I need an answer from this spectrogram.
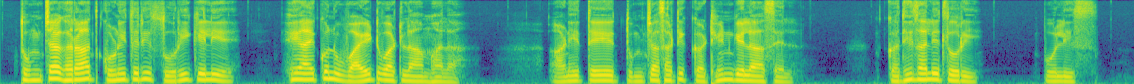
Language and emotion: Marathi, sad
